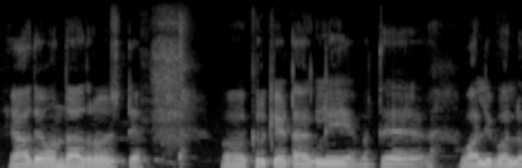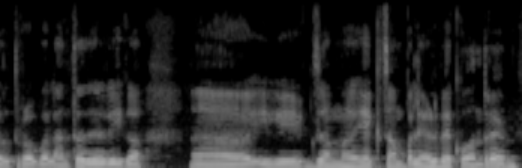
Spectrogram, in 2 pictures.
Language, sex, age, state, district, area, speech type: Kannada, male, 18-30, Karnataka, Shimoga, urban, spontaneous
